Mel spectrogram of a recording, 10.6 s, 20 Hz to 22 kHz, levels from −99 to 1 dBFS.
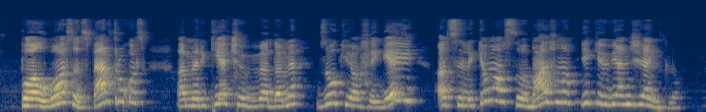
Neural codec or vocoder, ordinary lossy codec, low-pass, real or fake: none; AAC, 64 kbps; 10.8 kHz; real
